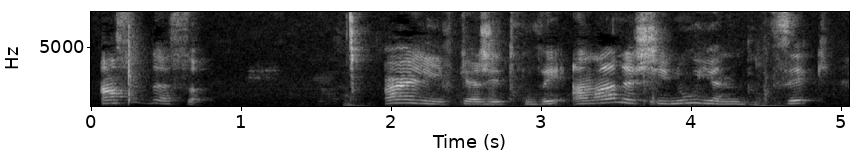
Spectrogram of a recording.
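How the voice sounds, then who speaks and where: A woman from Quebec with a Québécois French accent chats in a casual home vlog recommending books, rambling with many fillers as she holds items up to the camera. Her voice is a little high at a moderate pace, with background noise.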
